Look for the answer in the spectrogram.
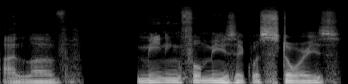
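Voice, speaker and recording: A man's voice: deep voice, flat delivery, takes it slowly, a little mellow, dry recording, clean studio sound. A tired young man hosting his own music show, talking casually in a profane, rambling way. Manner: profane, laid-back rambling. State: tired and drinking. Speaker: host. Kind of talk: casual solo music commentary.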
